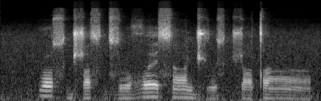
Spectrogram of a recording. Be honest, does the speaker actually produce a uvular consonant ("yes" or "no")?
yes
